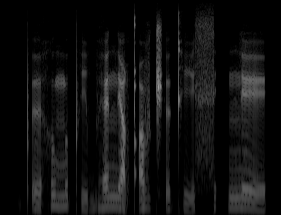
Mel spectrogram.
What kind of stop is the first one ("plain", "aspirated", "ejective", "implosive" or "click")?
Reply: ejective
